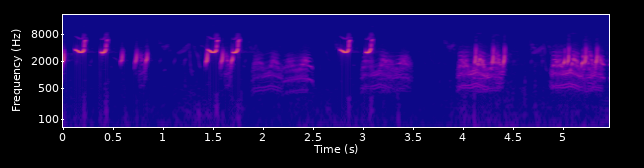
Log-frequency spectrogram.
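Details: Morning calling of a female quail in a quail-farming setting: crisp doubled high whistles, repeated roughly every one and a half seconds, alternating with harsher buzzy chattering bursts. The background is quiet.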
